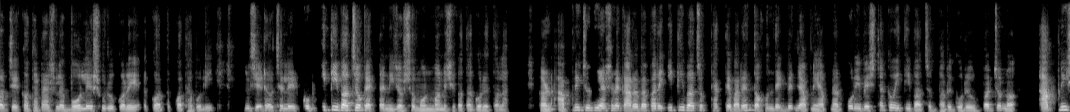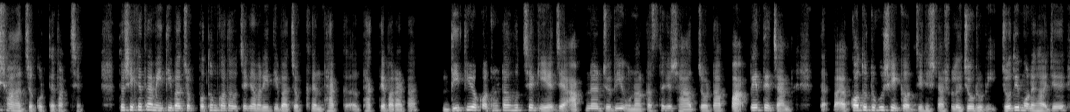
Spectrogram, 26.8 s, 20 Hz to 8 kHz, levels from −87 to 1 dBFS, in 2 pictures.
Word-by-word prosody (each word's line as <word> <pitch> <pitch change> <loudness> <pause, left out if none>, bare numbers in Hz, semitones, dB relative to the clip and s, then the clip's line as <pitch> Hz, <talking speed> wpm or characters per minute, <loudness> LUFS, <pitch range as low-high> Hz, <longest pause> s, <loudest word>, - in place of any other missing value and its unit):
যে 140 - +3
কথাটা 130 +1 -4
আসলে 135 0 -1
বলে 135 +6 +4
শুরু 150 -3 -1
করে 130 -2 +3 0.3
কথ - - 0 0.2
কথা - - -2
বলি, - - -4 0.6
যেটা - - +1
হচ্ছে 135 +4 -3
লে 150 - +4 0.2
খুব 155 - +1 0.2
ইতিবাচক 185 -4 +5
একটা 140 - -3
নিজস্ব 125 0 0
মন-মানসিকতা 110 -4 -2
গড়ে 95 -2 +1
তোলা। - - -5 0.4
কারণ 125 -1 +3 0.2
আপনি 170 +10 -4
যদি 175 0 +1
আসলে 160 +1 +1
কারো 130 +2 +4
ব্যাপারে 160 +3 +3
ইতিবাচক 175 -3 +2
থাকতে 150 0 -3
পারেন, 165 +9 +3
তখন 150 - 0
দেখবেন 135 +3 -2
যে, - - +6
আপনি 130 - -4
আপনার 120 0 -3
পরিবেশটাকেও 155 +3 -1
ইতিবাচকভাবে 120 -2 -3
গড়ে 130 0 0
উঠবার 140 +3 +1
জন্য 150 -6 0 0.5
আপনি 205 +8 -1
সাহায্য 130 -6 -2
করতে - - -3
পারছেন। - - -7 0.5
তো - - -25
সেক্ষেত্রে 205 +1 +3
আমি 180 - +1
ইতিবাচক 165 -2 +3
প্রথম 180 +5 0
কথা 160 0 0
হচ্ছে 150 +1 -3
গিয়ে 150 -1 +1
আমার 135 0 0
ইতিবাচক 130 -2 0 0.3
থাক 130 -2 -2 0.4
থাকতে 135 0 -1
পারাটা। 100 -2 -1 0.5
২য় 175 +6 +4
কথাটা 165 +4 0
হচ্ছে 175 +1 -2
গিয়ে, 130 -2 +2
যে - - +6
আপনার 155 -1 -2
যদি 140 +3 -1
উনার 125 0 -3
কাছ 130 - -3
থেকে 150 -1 -2
সাহায্যটা 120 +3 -2 0.2
পা 130 - +7
পেতে 180 -1 +3
চান, 90 - 0 0.4
তা - - -4 0.4
কতটুকু 190 +2 +6
সেই 180 -4 +2
ক - - -5 0.2
জিনিসটা 125 -2 -4
আসলে 130 +2 0
জরুরি। 145 -4 +1 0.2
যদি 155 +6 +6
মনে 145 -4 +3
হয় 120 - +1
যে, 75 - +1
145 Hz, 180 wpm, -23 LUFS, 125-165 Hz, 0.6 s, পা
